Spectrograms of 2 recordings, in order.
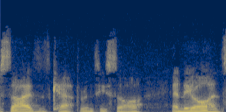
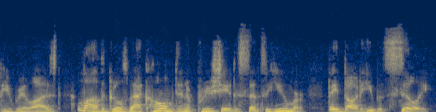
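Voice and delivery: plain reading voice

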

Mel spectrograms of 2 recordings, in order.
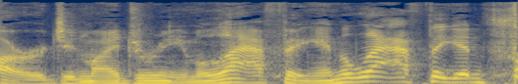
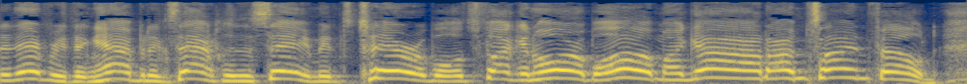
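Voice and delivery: upset pleading; 9 semitones higher than usual. Acted. Upset boy pleading with parents.

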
